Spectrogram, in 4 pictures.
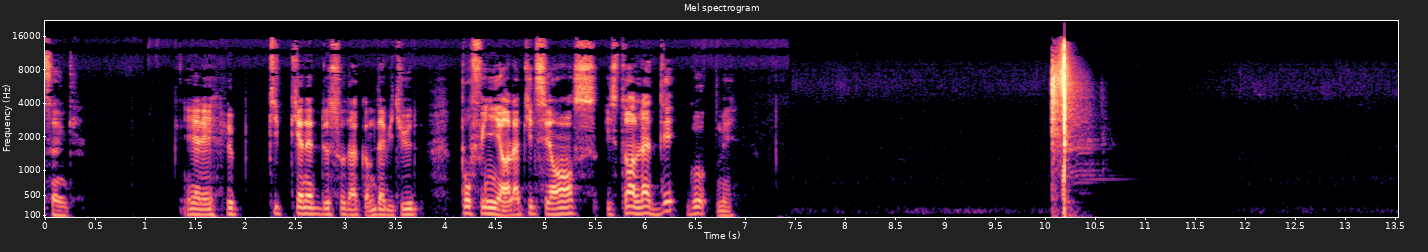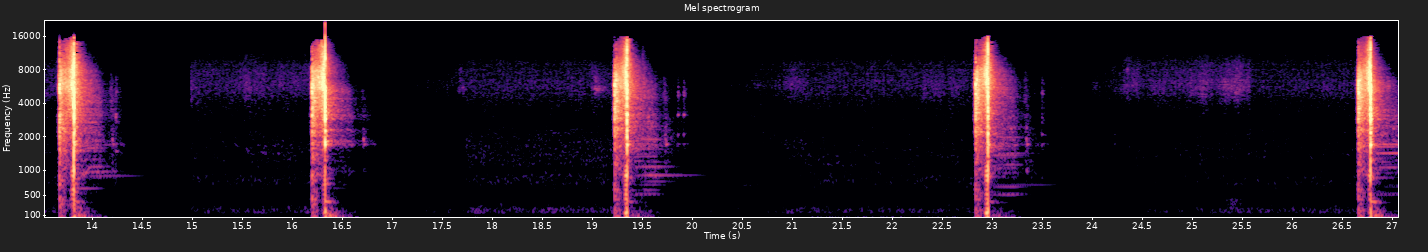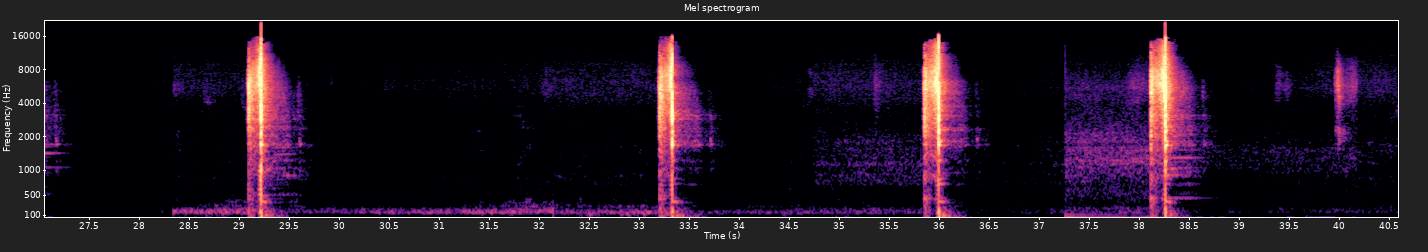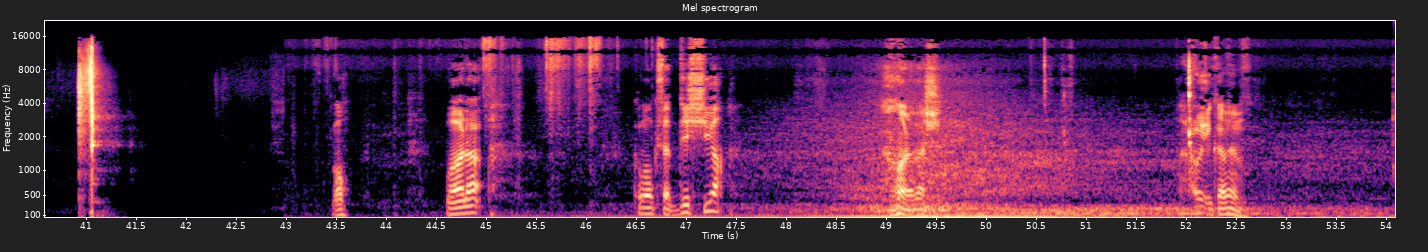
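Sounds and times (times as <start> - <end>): air rifle shots: 10.0 - 10.8, 13.6 - 14.3, 16.2 - 16.8, 19.2 - 19.9, 22.8 - 23.5, 26.6 - 27.2, 29.0 - 29.8, 33.2 - 33.8, 35.8 - 36.5, 38.1 - 38.7, 40.9 - 41.5.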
